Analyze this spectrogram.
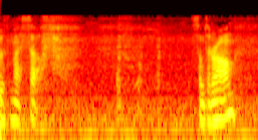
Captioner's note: coughs quietly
